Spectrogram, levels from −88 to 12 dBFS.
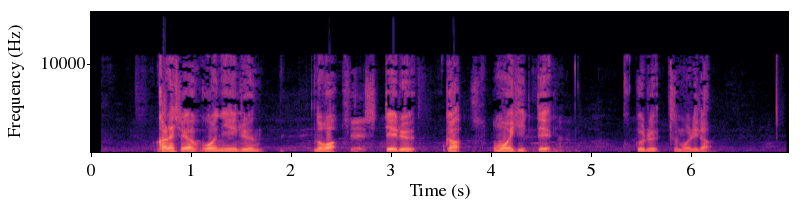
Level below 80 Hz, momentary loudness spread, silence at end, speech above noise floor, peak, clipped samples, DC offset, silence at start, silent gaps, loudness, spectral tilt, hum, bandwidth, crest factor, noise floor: -60 dBFS; 10 LU; 0.8 s; 39 dB; 0 dBFS; under 0.1%; under 0.1%; 0.65 s; none; -16 LUFS; -4.5 dB/octave; none; 11.5 kHz; 18 dB; -54 dBFS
